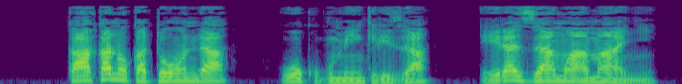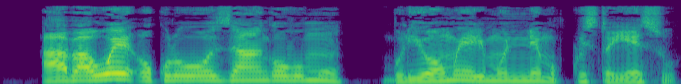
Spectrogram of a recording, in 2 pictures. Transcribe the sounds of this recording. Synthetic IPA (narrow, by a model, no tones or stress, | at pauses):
kaːkano̞kato̞ːnda | wo̞kuɡumiːŋkiɾiza | e̞ɾazːaːmwaːmaːɲi | aβawe̞ʔo̞kulowo̞ːzaːŋɡo̞ːβumu | βulijo̞ːmwe̞ːɾimunːe̞mukːɾisto̞je̞sṵ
